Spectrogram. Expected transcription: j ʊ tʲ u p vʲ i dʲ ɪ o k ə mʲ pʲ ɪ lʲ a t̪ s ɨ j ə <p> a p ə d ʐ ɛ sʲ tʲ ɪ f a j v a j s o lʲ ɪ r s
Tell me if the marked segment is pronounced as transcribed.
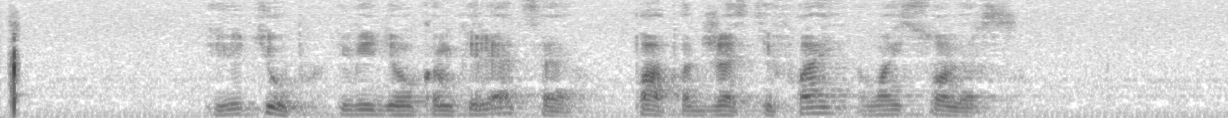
yes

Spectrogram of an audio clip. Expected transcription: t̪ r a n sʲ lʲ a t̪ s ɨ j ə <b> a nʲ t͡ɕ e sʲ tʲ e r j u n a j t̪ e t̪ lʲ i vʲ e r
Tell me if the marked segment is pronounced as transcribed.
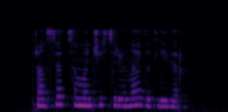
no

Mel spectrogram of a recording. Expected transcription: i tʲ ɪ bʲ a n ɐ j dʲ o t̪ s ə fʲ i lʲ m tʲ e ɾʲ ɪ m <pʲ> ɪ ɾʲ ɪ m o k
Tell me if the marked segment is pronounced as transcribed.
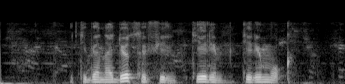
no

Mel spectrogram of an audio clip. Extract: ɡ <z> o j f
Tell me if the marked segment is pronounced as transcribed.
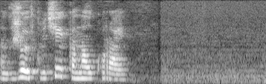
no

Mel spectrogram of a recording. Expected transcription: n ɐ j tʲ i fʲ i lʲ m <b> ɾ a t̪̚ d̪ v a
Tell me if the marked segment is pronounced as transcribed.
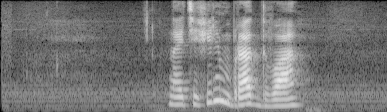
yes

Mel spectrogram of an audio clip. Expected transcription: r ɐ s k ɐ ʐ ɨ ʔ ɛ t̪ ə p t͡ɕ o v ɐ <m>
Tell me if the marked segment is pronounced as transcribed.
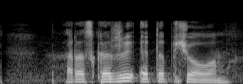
yes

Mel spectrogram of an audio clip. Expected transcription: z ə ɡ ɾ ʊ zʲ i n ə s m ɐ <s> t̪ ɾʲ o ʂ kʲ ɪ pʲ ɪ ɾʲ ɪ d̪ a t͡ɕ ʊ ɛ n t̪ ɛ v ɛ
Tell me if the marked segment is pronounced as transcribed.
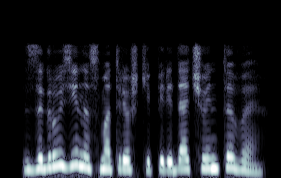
no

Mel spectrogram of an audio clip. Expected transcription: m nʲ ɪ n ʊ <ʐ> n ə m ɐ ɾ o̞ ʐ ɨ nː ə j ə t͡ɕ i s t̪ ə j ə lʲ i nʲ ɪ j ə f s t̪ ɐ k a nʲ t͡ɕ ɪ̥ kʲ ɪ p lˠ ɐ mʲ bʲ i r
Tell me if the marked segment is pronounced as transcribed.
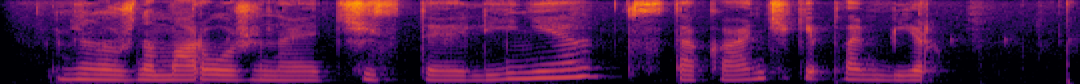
yes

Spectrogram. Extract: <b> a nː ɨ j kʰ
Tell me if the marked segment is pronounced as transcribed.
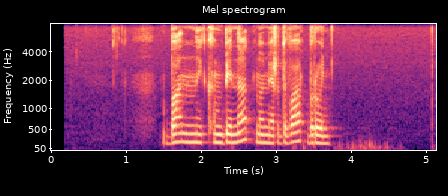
yes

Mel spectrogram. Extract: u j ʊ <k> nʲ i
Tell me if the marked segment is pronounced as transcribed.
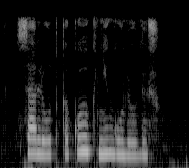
yes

